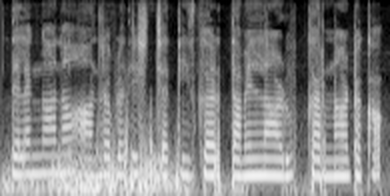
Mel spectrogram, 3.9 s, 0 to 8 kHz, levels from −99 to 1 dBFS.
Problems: continuous background conversations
